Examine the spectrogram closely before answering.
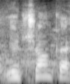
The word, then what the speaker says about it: ushanka: That's it, I think it's a Yushanka. That's the correct way, Yushanka hats.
